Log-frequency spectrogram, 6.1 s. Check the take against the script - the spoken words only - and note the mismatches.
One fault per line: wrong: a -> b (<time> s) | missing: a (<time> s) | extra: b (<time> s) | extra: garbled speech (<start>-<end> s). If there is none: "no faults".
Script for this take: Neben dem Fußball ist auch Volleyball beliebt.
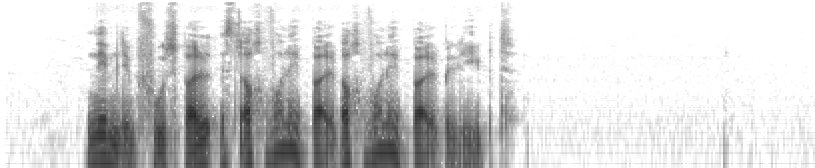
extra: auch Volleyball (2.6 s)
